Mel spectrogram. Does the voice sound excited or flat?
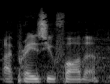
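flat. The voice is flat with little excitement. The speaker calls it wrong. "the guy's voice is like"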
